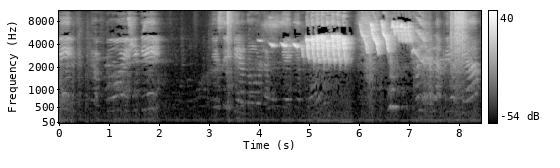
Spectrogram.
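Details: Lined seedeater from João Pessoa singing a varied song: soft warbled phrases, then a loud rapid buzzy trill, followed by sharp chipping notes and quick descending slurs.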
